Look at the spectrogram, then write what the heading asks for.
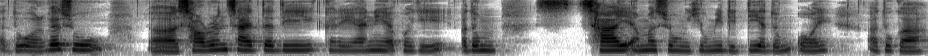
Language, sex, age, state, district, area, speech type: Manipuri, female, 60+, Manipur, Bishnupur, rural, spontaneous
